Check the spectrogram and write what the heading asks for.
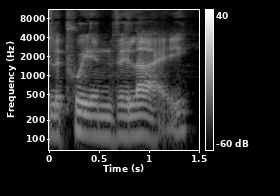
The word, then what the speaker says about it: Le Puy-en-Velay: I started in a place called, you might have to excuse my French pronunciation, but I think it's Le Puy-en-Velay, which is near Lyon, Lyon, and it's sort of south east France.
